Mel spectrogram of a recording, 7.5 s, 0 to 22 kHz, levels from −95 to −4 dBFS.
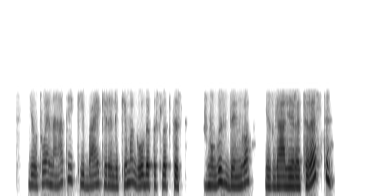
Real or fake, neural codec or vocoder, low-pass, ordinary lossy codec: real; none; 3.6 kHz; Opus, 16 kbps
